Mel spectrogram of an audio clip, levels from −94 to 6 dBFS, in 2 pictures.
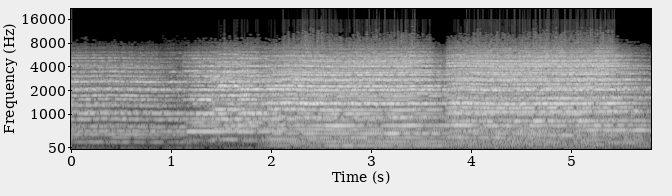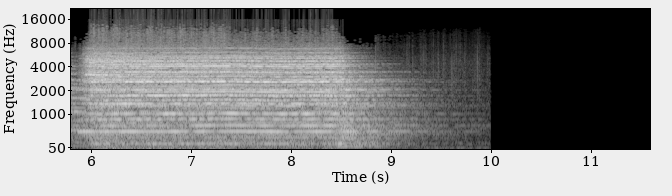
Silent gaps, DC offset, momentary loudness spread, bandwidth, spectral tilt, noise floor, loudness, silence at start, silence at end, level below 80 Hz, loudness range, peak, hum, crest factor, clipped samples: none; under 0.1%; 11 LU; over 20 kHz; 0.5 dB/octave; under -90 dBFS; -6 LUFS; 0 s; 2.45 s; -52 dBFS; 5 LU; 0 dBFS; none; 10 dB; 0.3%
